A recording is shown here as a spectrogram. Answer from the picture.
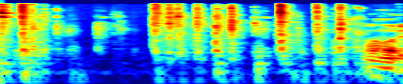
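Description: Typing on a computer keyboard: a quick run of key clicks, with a short break about half a second in.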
